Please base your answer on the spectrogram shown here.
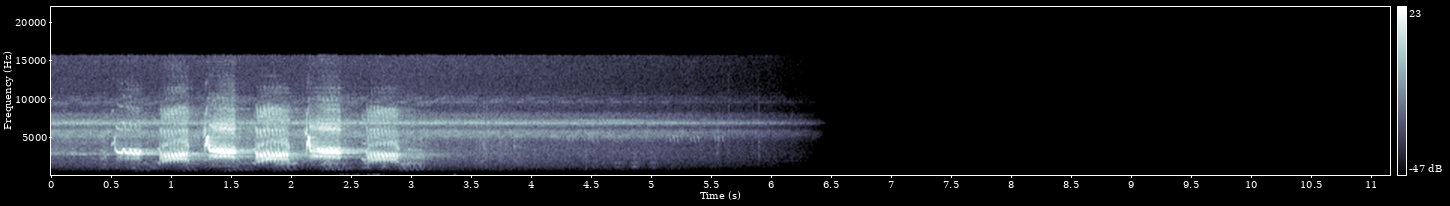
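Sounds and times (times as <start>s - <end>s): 
faint background hiss: 0.0s - 6.4s
Moluccan starling squeaky slurred calls: 0.6s - 3.3s.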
